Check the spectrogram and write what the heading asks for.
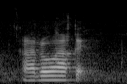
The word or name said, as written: aloage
